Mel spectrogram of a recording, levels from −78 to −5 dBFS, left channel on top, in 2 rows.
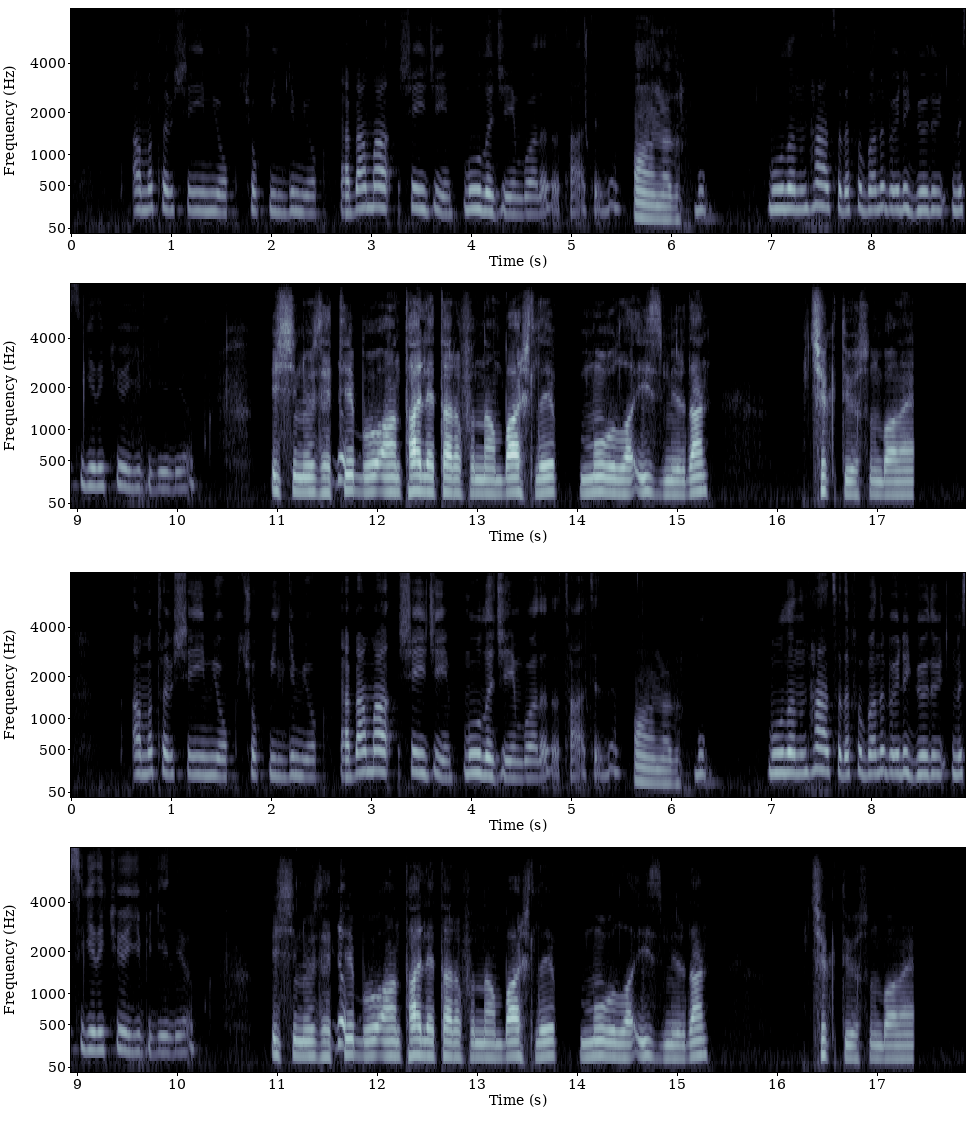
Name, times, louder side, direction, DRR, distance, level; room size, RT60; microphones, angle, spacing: voice 1, 0.6-5.5 6.2-6.4 7.0-10.2 11.6-11.7, right 2 dB, 45° right, 2.7 m, -38 dB
voice 2, 5.6-6.1 10.6-10.7 11.0-15.3 16.3-17.4, left 4 dB, 85° left, 1.2 m, -30 dB
head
